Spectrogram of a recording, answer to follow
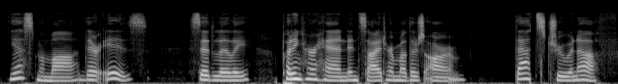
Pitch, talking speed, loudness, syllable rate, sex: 205 Hz, 155 wpm, -20 LUFS, 4.7 syllables/s, female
